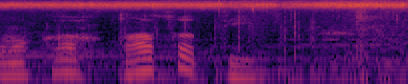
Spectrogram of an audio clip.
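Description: A steady, high-pitched chirring of insects, with a woman's brief, unintelligible talk in about the first second over it.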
